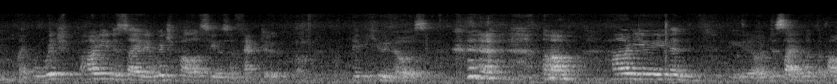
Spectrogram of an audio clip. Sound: chuckling

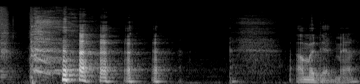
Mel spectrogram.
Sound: laughs

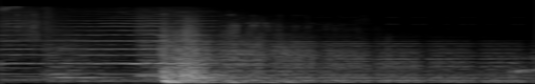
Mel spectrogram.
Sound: thuds

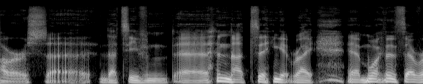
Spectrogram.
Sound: chuckling

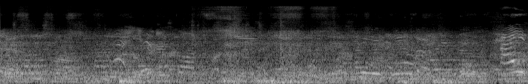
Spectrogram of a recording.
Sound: crowd chatters

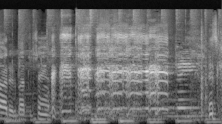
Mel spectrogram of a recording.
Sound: duck calls

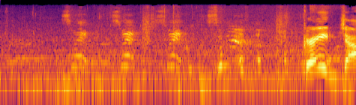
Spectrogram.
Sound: laughs

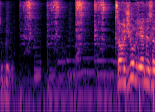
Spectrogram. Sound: knife sharpener swishes

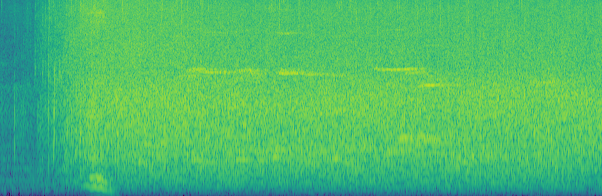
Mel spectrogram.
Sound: applause

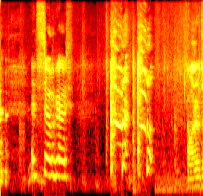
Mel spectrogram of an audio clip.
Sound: coughs

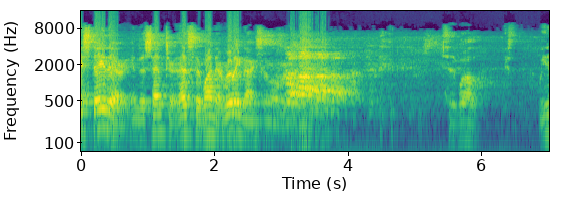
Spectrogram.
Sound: laughter

